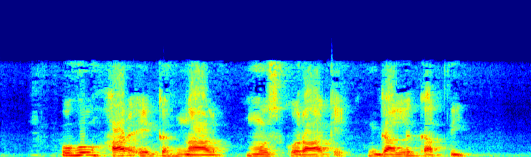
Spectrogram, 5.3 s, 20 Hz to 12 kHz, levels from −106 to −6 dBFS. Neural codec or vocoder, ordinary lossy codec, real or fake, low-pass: none; AAC, 48 kbps; real; 7.2 kHz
